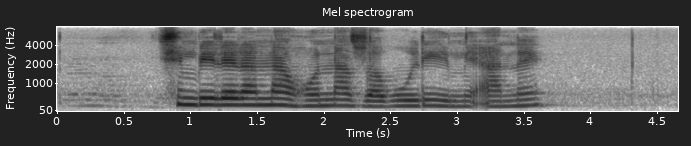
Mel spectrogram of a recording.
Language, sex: Venda, female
